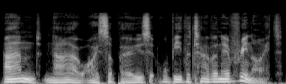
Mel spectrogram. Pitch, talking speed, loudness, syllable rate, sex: 105 Hz, 230 wpm, -16 LUFS, 5.9 syllables/s, male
